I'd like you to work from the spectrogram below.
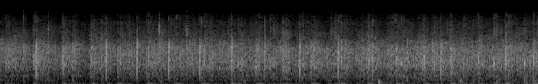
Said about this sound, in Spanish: y, cómo no, un fortísimo aplauso para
